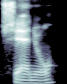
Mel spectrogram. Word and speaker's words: Schanuel: the guy's name so I looked it up Shanel you want to guess what Nolan Chanel's middle name is Ryan yep you know I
